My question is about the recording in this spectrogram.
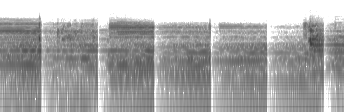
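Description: Intro music: a run of about six guitar chords with heavy effects, each swelling up in loudness and then cutting off sharply.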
